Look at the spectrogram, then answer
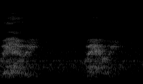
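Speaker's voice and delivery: very soft whisper, barely any voice. Voice exercise, repeating a word on the coach's cue, in a whisper. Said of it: "Back to a whisper".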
